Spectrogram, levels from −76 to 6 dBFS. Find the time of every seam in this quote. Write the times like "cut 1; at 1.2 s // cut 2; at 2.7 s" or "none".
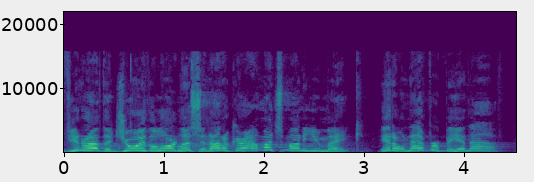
cut 1; at 1.1 s // cut 2; at 3.1 s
